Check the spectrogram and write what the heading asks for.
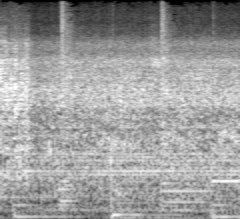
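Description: Background music with sustained bass notes and short held notes above them.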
